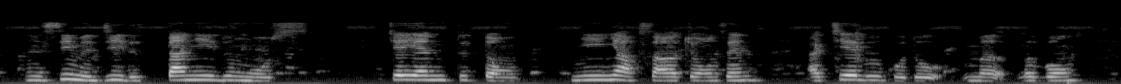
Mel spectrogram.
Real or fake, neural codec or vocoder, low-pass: real; none; 7.2 kHz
